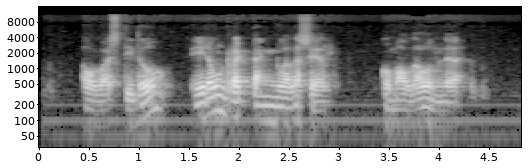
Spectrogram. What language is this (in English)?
Catalan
